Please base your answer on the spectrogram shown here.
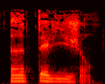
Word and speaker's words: intelligent: Intelligent. Final T not pronounced. So G-E-N. Jean. Ok. Intelligent. Double L. It opens the pronunciation of your E. So it's E. Intelligent.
